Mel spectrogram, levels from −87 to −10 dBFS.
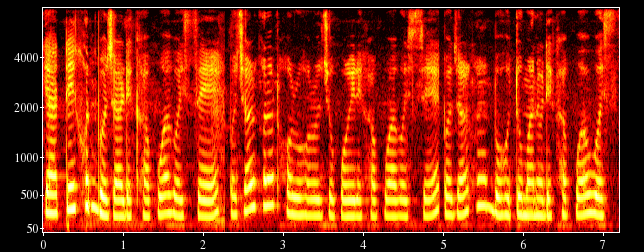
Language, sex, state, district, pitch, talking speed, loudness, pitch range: Assamese, female, Assam, Sonitpur, 235 Hz, 160 wpm, -19 LUFS, 220-255 Hz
